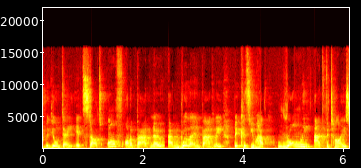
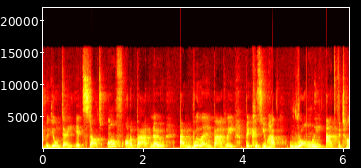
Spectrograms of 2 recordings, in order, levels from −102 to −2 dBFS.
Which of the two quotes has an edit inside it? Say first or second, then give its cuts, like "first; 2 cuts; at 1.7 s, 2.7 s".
first; 1 cut; at 2.4 s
